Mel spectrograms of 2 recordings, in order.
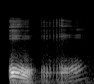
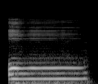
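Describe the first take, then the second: First: It is said with the third tone. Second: It is said with the first tone. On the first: "Third tone" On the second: "First tone"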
